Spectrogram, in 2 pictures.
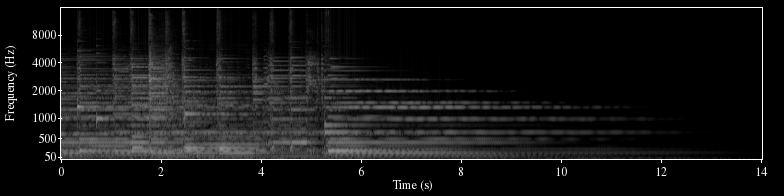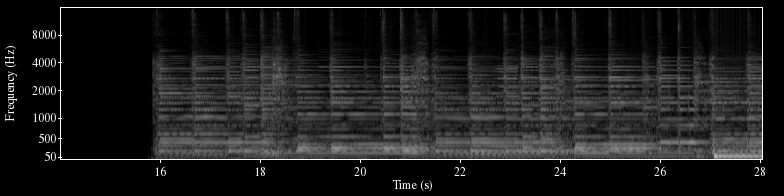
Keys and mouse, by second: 1.2 middle click, 1.7-3.0 right drag, 3.0 middle click, 3.0 KP_1, 4.0 Tab, 6.4-8.2 drag, 6.7 z, 7.2-9.8 right drag, 8.0 b, 9.8-11.5 drag, 11.0-14.5 right drag, 11.3 b, 12.4 click, 15.1-17.4 middle drag, 16.5 z, 17.2 Tab, 18.2 a, 19.7-21.3 right drag, 20.5 m, 23.6-25.4 drag, 24.2-25.3 right drag, 25.1 a, 25.4 middle click, 26.9-28.0 right drag, 27.2 Tab.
